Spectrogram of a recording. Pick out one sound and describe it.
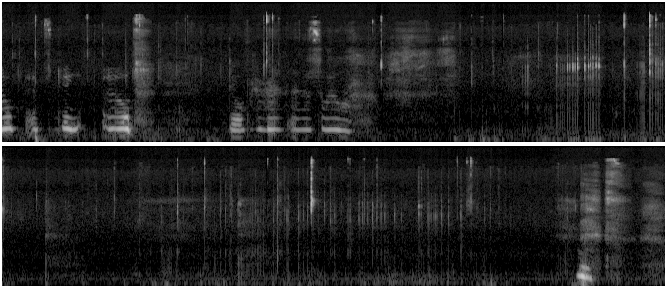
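Small plastic toy pieces click and rattle as they are handled.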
